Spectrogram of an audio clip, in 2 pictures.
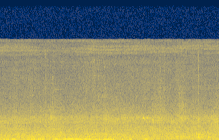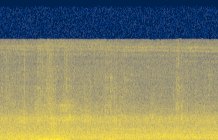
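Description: Quiet open-air ambience with wind buffeting the microphone, in low rumbling gusts about half a second in and again around five seconds.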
